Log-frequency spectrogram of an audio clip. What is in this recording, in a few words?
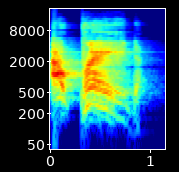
Male Mechagnome Attack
